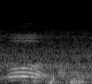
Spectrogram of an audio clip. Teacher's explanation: एक क्षण का उच्चारण नहीं ना होता, इसलिए उसकी ह्रस्व संज्ञा है ही नहीं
